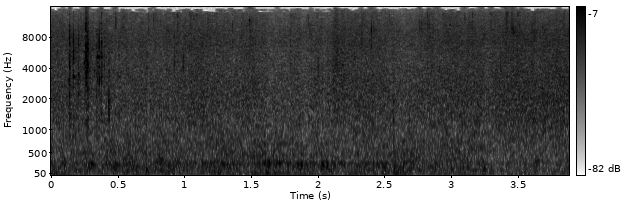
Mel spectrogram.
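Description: Leaves and grass rustle as something pushes through dense plants.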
